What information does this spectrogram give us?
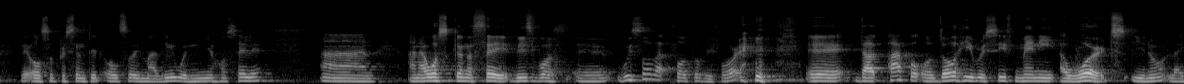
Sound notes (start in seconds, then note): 8.0 laughs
